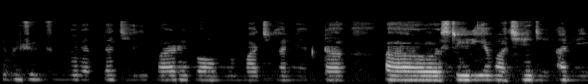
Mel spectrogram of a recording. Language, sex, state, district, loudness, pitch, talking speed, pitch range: Bengali, female, West Bengal, North 24 Parganas, -24 LUFS, 205 Hz, 120 wpm, 200-210 Hz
